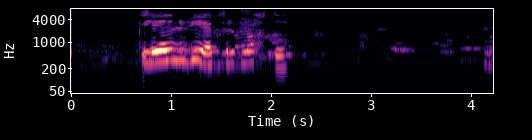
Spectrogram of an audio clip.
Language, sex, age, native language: Icelandic, female, 10, Icelandic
